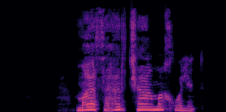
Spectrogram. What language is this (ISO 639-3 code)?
pus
